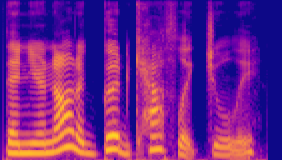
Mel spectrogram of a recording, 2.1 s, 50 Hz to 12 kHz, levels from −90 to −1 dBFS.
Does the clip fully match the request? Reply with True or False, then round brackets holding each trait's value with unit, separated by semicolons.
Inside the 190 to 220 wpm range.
True (200 wpm)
